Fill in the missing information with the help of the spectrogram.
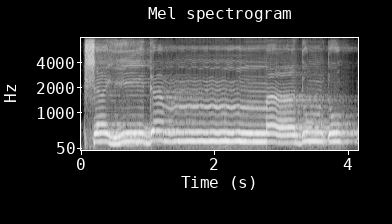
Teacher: Dum mim sukun bertemu ta idhar safawi mim sukun dibaca jelas tanpa mendengung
